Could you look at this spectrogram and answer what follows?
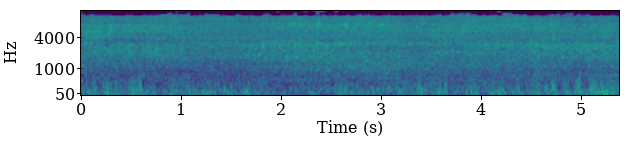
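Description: Heavy rain hissing steadily, with cars driving across the rain-soaked road.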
